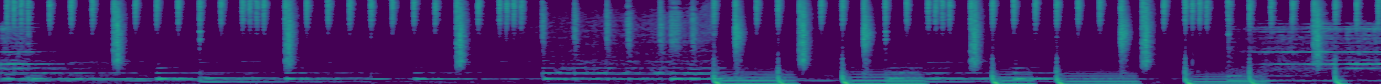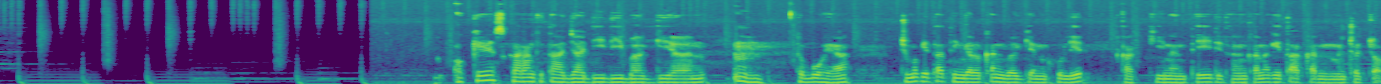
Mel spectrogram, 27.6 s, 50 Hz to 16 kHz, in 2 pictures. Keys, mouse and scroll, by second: 0.2 space, 0.9 space, 3.6 alt+Delete, 3.7-8.5 typing, 10.3 ctrl+z, 11.4 ctrl+z, 12.6-13.4 typing, 15.7 typing, 17.3 space.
